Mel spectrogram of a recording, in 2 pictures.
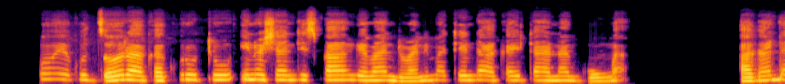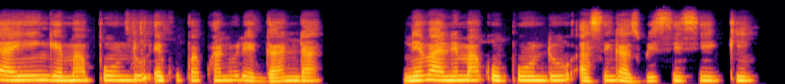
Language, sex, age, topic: Ndau, female, 36-49, health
